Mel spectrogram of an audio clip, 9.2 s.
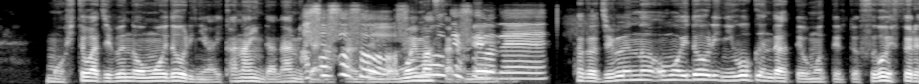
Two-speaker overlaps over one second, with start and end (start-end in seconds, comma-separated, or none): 3.0-5.0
